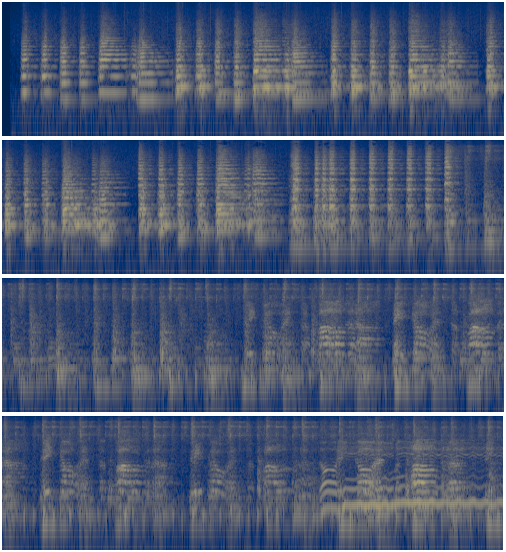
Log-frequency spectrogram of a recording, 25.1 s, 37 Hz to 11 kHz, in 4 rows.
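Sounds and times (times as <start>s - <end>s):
brass dance-band music: 0.1s - 25.0s.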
